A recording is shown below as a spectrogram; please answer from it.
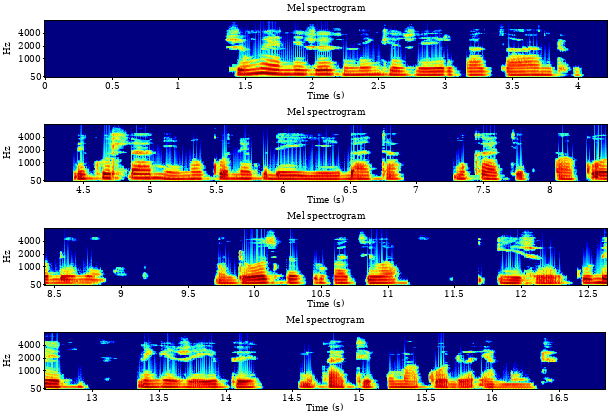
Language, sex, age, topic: Ndau, female, 18-24, health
